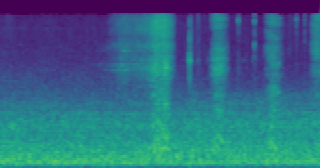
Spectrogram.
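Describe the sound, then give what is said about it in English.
Sniffling from a constantly runny, allergy-stuffed nose: a few short, breathy sniffs over steady background hiss. “Pardon me, that was probably disgusting to listen to. I got allergies this year like I've never had before. Just a constant sniffly nose.”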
